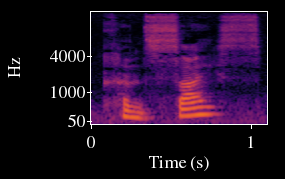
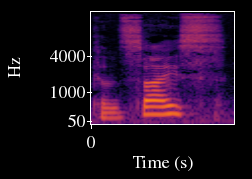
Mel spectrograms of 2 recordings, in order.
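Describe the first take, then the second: First: Concise said with a rising stress on the end. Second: Said in the usual way. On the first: Shown as a demonstration. Podcast host to listeners, stressing concise. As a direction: lean into the word concise so it stands out. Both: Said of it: "emphasis on the word concise".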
